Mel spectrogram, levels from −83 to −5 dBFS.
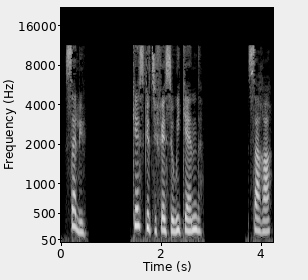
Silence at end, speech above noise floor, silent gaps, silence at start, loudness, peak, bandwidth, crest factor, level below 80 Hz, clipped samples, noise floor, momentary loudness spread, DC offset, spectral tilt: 0.05 s; over 69 dB; 0.64-1.34 s, 2.96-3.66 s; 0.1 s; -22 LUFS; -8 dBFS; 12 kHz; 16 dB; -60 dBFS; under 0.1%; under -90 dBFS; 9 LU; under 0.1%; -4 dB/octave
